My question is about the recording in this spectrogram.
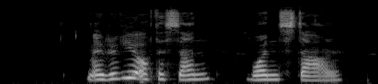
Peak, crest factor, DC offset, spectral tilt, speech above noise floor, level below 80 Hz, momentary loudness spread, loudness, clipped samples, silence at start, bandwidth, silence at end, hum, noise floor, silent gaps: -10 dBFS; 18 dB; under 0.1%; -3.5 dB/octave; 46 dB; -68 dBFS; 13 LU; -25 LUFS; under 0.1%; 0.9 s; 15.5 kHz; 0.35 s; none; -71 dBFS; none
